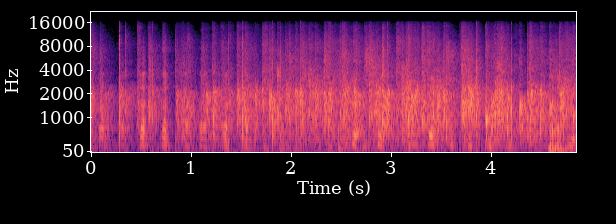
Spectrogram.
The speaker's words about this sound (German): Ich muss leider sagen, ihr wart dann 2 Sekunden zu spät mit dem Applaus.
